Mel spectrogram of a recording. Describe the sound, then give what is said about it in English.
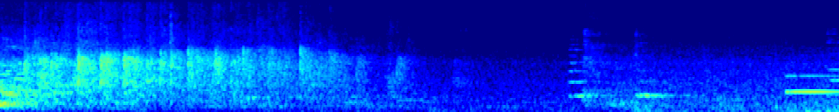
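Audience applause at a live fado concert. Dense, loud clapping fades steadily over about four seconds into near quiet, and then a voice is heard. “We do one more clap for you all.”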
